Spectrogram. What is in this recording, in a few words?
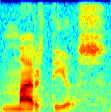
March, Greek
